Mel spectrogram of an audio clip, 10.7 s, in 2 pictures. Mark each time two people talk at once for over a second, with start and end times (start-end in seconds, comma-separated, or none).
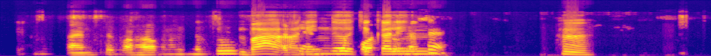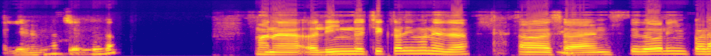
1.8-3.3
